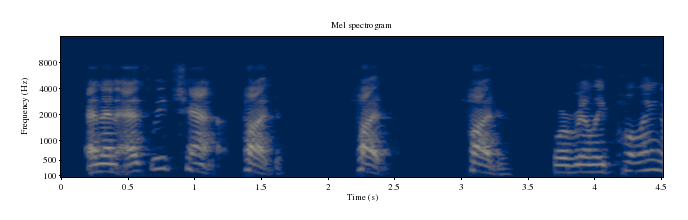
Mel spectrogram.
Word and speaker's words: Har: And now we're going to be working with the mantra Hud. Hud. It's h a r but pronounced like h u d.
